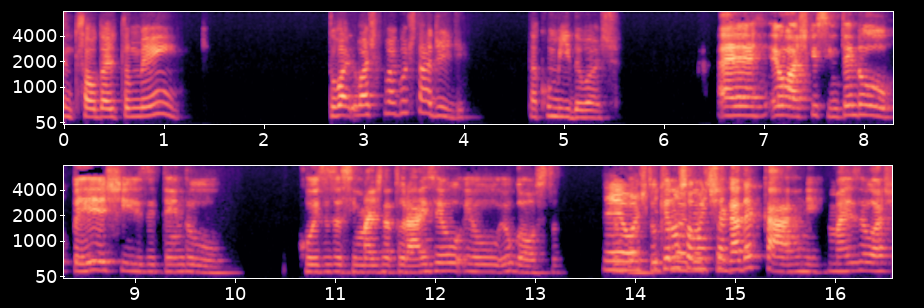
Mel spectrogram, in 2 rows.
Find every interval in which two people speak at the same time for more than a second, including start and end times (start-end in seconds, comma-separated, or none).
13.8-15.1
